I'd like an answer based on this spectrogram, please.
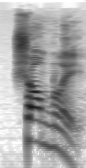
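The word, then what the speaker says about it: Cholmondeley: is say it with me the maress of Chand what a beautiful name that I'm being told right now that I pronounced incorrectly it is in fact pronounced Chum Counterpoint no it's not learn English England now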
